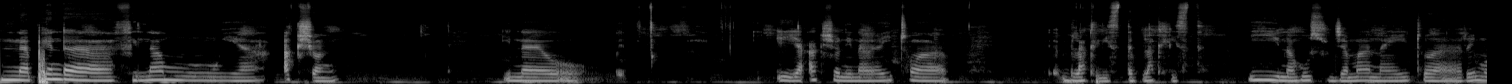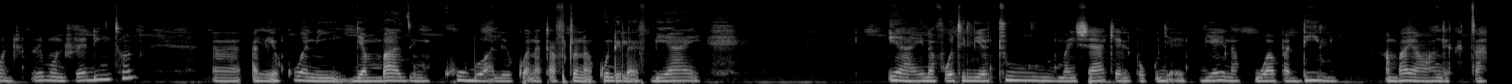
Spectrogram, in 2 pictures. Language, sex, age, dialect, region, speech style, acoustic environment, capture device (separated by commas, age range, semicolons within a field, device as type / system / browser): Swahili, female, 25-34, Kenya - Nairobi Sheng-influenced, Kenya, relaxed, nature; people talking, mobile / Linux / Chrome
